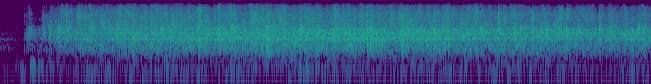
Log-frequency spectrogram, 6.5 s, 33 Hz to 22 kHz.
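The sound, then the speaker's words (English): A crowd breaks into steady applause for a speaker after a brief quiet start, many hands clapping in a dense, continuous patter that holds evenly throughout. “And then, most importantly, for the next 30 seconds or so, give a warm round of applause”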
